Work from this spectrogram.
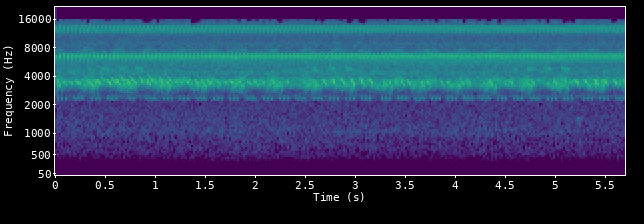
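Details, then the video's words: Bell crickets and field crickets chirping together in Narita, Chiba Prefecture, Japan, recorded on a TASCAM Portacapture X8: dense, high, steady ringing trills layered into a continuous shimmering chorus, with rapid pulsed notes throughout and no other sounds. "スズムシとコオロギの鳴き声 - Chirping of crickets"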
